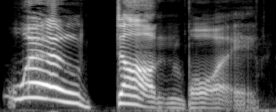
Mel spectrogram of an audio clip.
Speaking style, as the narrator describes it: Herr Heyerdahl's voice boomed

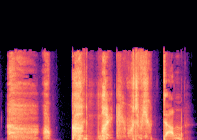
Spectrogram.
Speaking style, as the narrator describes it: She whispered

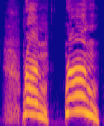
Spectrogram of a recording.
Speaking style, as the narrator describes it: shouted the woman at the rear

